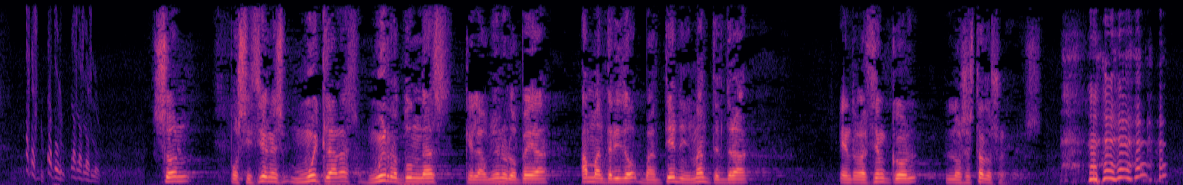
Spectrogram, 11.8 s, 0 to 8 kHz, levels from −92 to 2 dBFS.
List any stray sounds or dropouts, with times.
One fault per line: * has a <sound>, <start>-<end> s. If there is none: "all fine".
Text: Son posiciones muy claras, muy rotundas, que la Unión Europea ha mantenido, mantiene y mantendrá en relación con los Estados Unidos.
* has a chirp, 0.3-1.0 s
* has a laugh, 10.6-11.7 s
